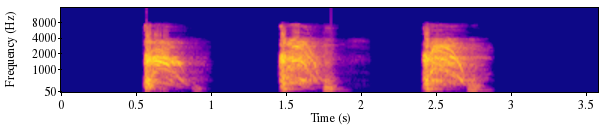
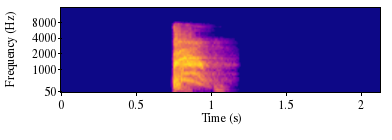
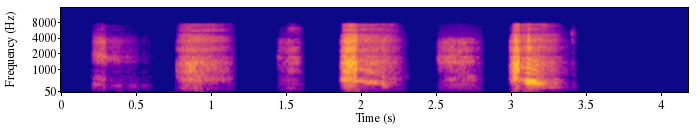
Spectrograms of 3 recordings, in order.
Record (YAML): three_cough_length: 3.6 s
three_cough_amplitude: 32768
three_cough_signal_mean_std_ratio: 0.38
cough_length: 2.1 s
cough_amplitude: 27971
cough_signal_mean_std_ratio: 0.26
exhalation_length: 4.2 s
exhalation_amplitude: 27724
exhalation_signal_mean_std_ratio: 0.28
survey_phase: beta (2021-08-13 to 2022-03-07)
age: 45-64
gender: Male
wearing_mask: 'No'
symptom_none: true
smoker_status: Ex-smoker
respiratory_condition_asthma: false
respiratory_condition_other: false
recruitment_source: REACT
submission_delay: 4 days
covid_test_result: Negative
covid_test_method: RT-qPCR
influenza_a_test_result: Negative
influenza_b_test_result: Negative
